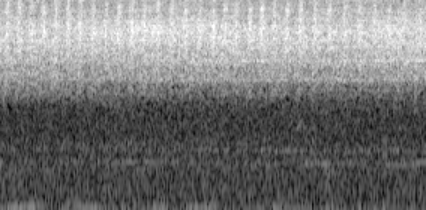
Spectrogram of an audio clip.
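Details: Mating call of a Cryptotympana holsti cicada in Guangming Park, Zhongli, Taiwan: loud, continuous shrill buzzing with a fast, slightly throbbing pulse throughout and a faint low hum beneath.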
